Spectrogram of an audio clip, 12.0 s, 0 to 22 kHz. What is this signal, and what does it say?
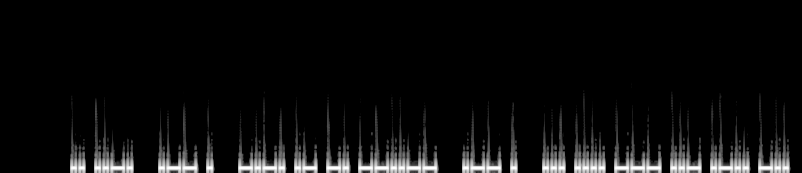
Morse code, heard as a keyed tone, about 20 wpm, 700 Hz. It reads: IF WE CAN, WE SHOULD
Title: Sentences from Top 1100 Words 20wpm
